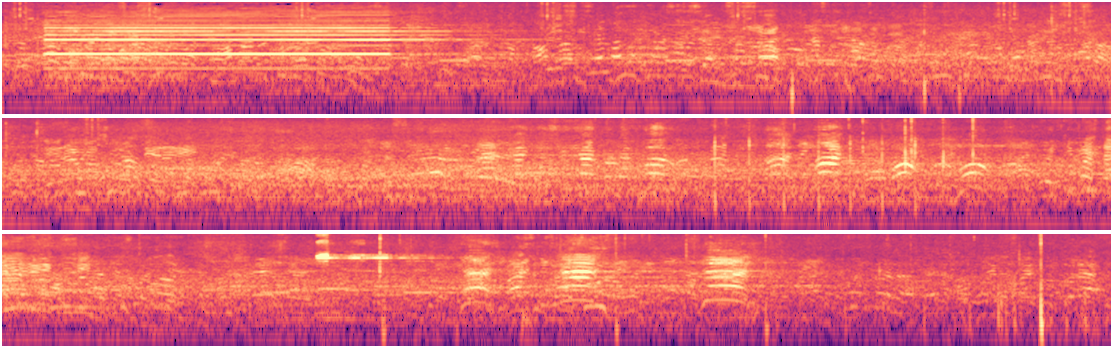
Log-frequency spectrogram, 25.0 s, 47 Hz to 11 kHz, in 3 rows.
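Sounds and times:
people talking and calling out: 0.0 - 24.9
loud shouts: 19.0 - 22.6.

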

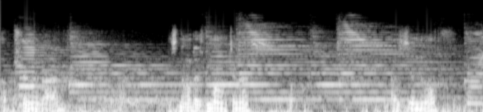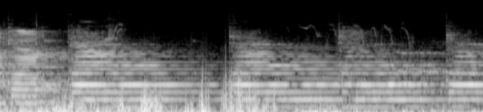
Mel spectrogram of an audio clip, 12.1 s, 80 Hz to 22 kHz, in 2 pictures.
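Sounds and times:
low rumble: 0.0 - 7.7
drone: 0.0 - 12.0
sitar-like string tones: 0.0 - 12.0.

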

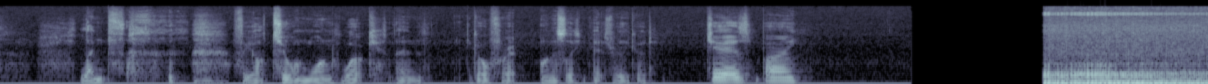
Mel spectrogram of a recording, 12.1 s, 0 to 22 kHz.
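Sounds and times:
low engine-like rumble: 10.4 - 12.0.

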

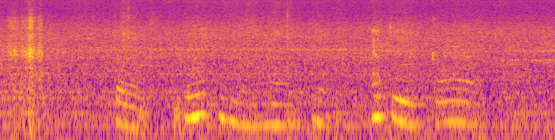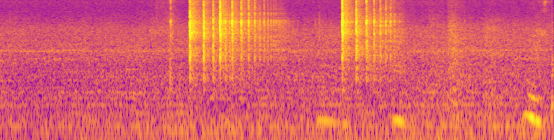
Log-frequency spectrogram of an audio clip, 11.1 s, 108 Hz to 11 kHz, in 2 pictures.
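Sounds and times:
beads clicking and clattering: 7.3 - 9.7.

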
